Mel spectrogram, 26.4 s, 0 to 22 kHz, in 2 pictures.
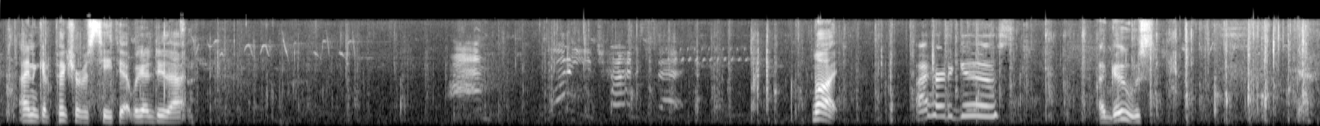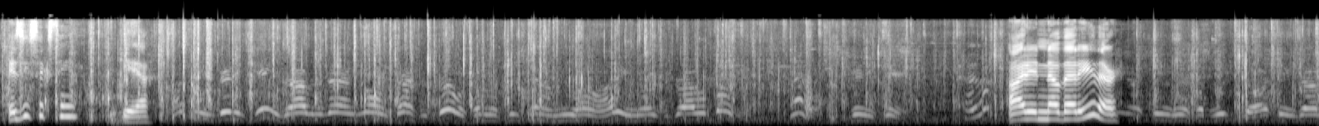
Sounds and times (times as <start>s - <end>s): Horse: 0.0s - 26.3s
Outside, rural or natural: 0.0s - 26.3s.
